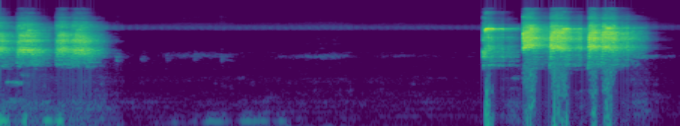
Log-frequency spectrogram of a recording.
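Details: Fearless free-roaming black francolin: two coarse notes, a long silence of about five seconds, then a burst of five rasping notes, a short one leading into quick harsh repeats.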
